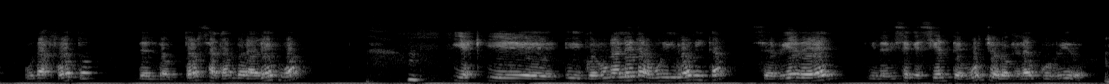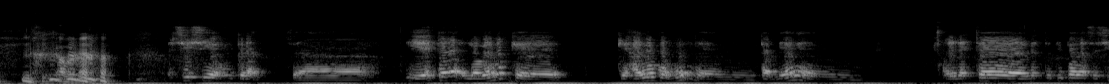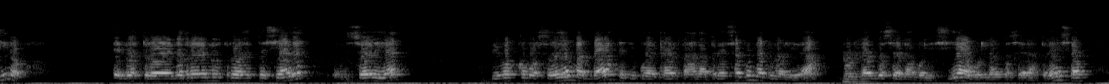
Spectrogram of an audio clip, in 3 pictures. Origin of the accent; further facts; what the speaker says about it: Spain; porque somos españoles.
